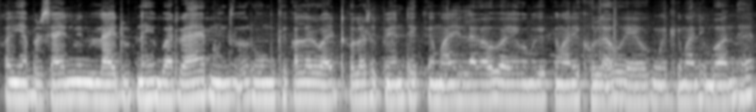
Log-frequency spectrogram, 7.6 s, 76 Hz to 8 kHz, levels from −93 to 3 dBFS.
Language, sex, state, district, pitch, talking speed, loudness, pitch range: Hindi, male, Bihar, Katihar, 125 Hz, 295 wpm, -15 LUFS, 125-130 Hz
